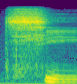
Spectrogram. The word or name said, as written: qi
